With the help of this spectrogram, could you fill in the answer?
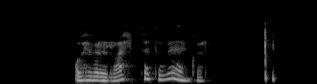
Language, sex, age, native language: Icelandic, female, 30-39, Icelandic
